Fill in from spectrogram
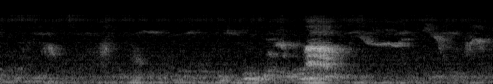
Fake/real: fake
